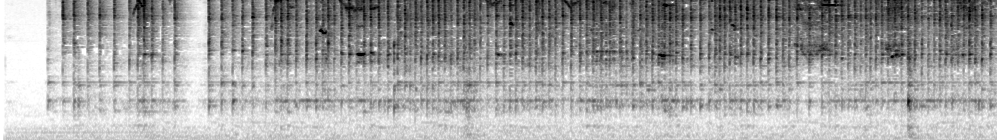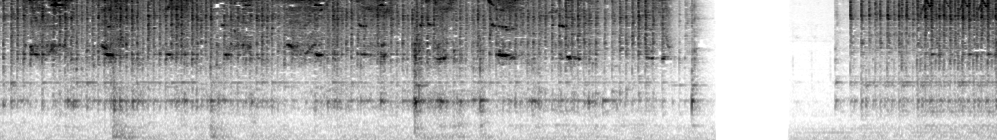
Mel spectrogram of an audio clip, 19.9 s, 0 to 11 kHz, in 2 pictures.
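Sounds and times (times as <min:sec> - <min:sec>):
squeaking rattling metal: 0:01.1 - 0:16.9.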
